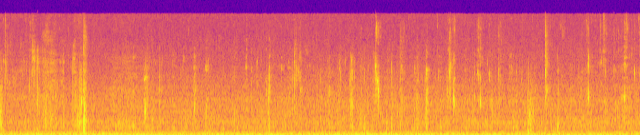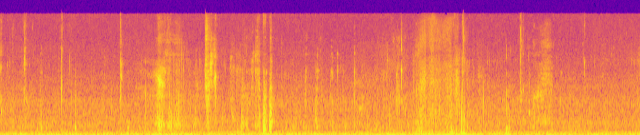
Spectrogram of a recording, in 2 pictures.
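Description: Close-miked eating of curried whole chicken: a man biting and chewing the meat, with many small wet mouth clicks and smacks and a low steady hum underneath.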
